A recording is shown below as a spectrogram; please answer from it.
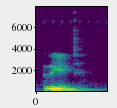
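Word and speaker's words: read: হয়ে গেছে এইমাত্র হয়েছে আই হ্যা আই হ্যা রিড আমি পড়েছিলাম আগে বা কালকে আই রেড দেখো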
